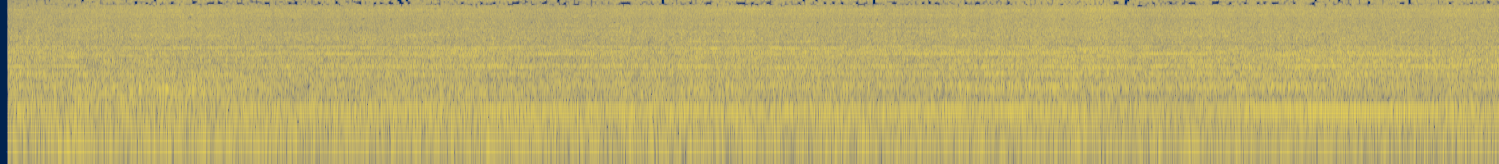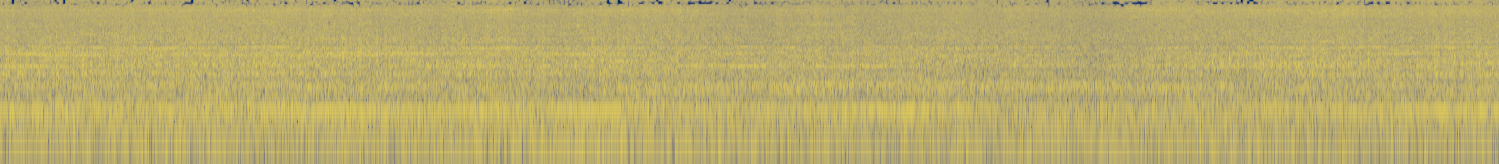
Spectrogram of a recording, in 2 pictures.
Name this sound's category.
Sound effects > Other mechanisms, engines, machines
